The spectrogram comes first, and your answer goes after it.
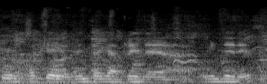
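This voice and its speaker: A man's voice: mid-range voice, level tone, normal speed, a loud crowd. A Brazilian man chatting casually and slangily as a player in a tabletop game, with music behind. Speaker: role-playing game player.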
